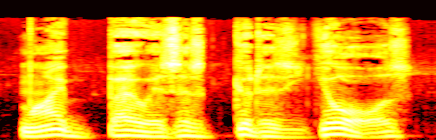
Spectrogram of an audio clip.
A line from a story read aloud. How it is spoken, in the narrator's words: replied Robin angrily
